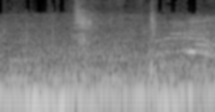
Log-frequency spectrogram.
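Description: A woman's short, high, muffled whimper with a rising, bending pitch in the second half, made through a mouthful of ground cinnamon as she struggles to swallow it, over a low steady outdoor rumble.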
